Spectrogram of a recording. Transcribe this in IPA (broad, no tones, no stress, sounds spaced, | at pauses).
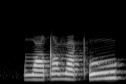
ðˤ y dˤ ø v ɑ kʼ o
